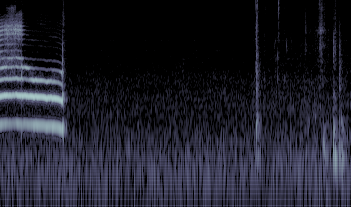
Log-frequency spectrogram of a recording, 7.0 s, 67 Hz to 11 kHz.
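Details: Male cat squaring up to its mother at home in South Korea, 2017: one loud, rich, steady yowl of just over a second, then quiet broken by several brief clicks and scuffs of movement.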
